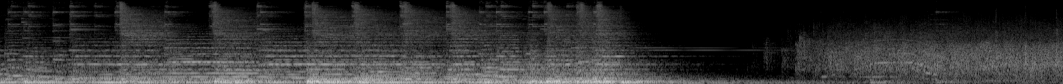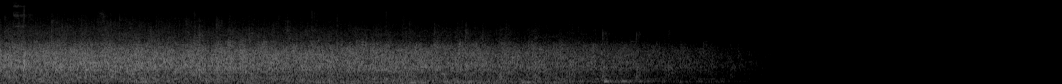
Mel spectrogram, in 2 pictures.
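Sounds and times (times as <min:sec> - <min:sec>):
junior high band playing: 0:00.0 - 0:07.0, 0:07.9 - 0:11.8.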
